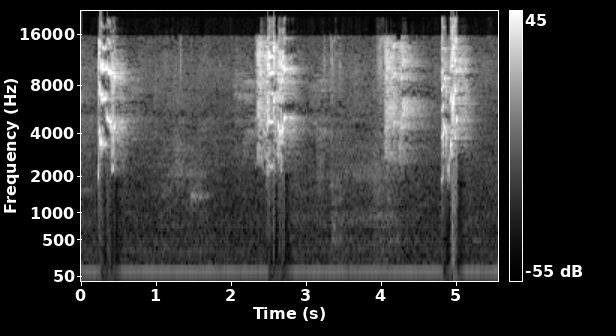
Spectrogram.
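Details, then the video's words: Lovebird chirping, used as a lure to prompt other lovebirds to sing: four short bursts of shrill, high, squeaky chatter spaced about one to two seconds apart over a steady low electrical hum. "Suara Burung Lovebird Untuk Pancingan | Dijamin 100 % Suara Pancingan Lovebird Gacor"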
